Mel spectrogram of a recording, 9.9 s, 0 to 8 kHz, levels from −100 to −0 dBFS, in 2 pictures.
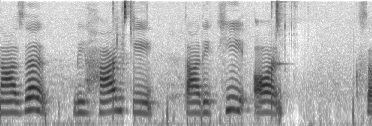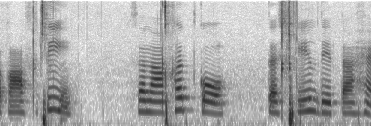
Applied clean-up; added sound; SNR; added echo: neural mask model Resemble Enhance denoiser.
